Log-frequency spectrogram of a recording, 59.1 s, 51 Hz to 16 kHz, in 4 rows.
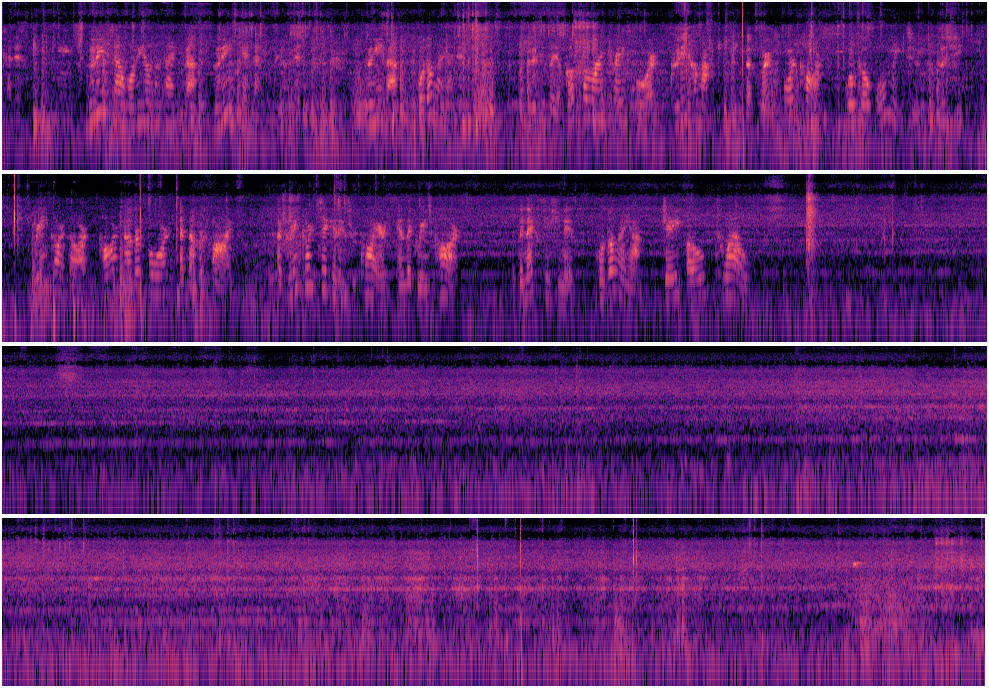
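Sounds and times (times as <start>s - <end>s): track clacks: 0.0s - 21.8s, 43.7s - 59.0s
train wheels rumbling on rails: 0.0s - 59.0s.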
